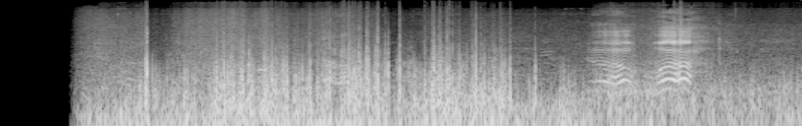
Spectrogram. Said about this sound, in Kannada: ಸಕ್ಕತ್ತ ಗಾಳಿ ಸರ್,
